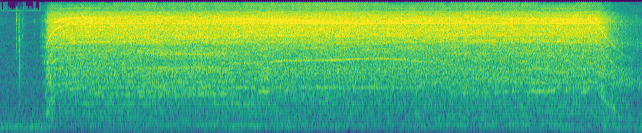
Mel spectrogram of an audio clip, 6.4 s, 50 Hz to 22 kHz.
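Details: 2020 Dyson V8 Absolute stick vacuum after clearing jammed paper shreddings from the intake nozzle to the drum: the motor spins up to a high, steady whine and holds evenly for about five seconds without surging, then winds down; normal running, pulsing fixed.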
